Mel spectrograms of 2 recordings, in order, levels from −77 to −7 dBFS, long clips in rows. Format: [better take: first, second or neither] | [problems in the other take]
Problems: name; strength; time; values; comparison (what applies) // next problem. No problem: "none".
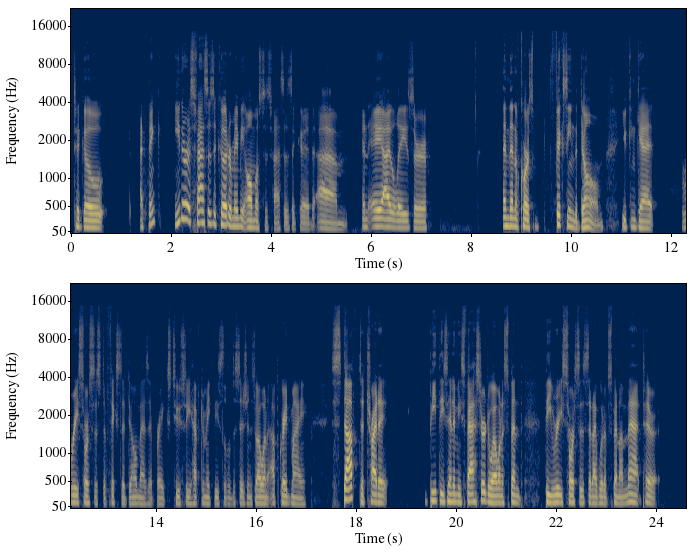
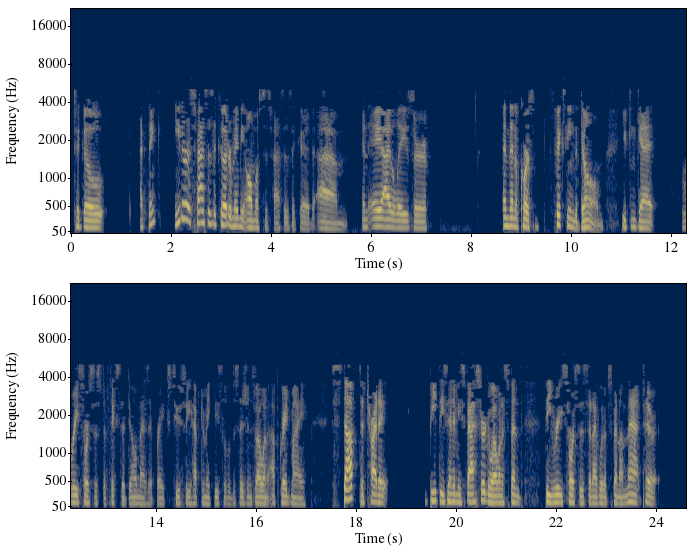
first | garbled, watery; badly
